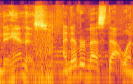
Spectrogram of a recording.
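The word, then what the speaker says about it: D'Hanis: Not the heinous. A common mistake, but wrong. And remember, there's no anus in Dehennis.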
